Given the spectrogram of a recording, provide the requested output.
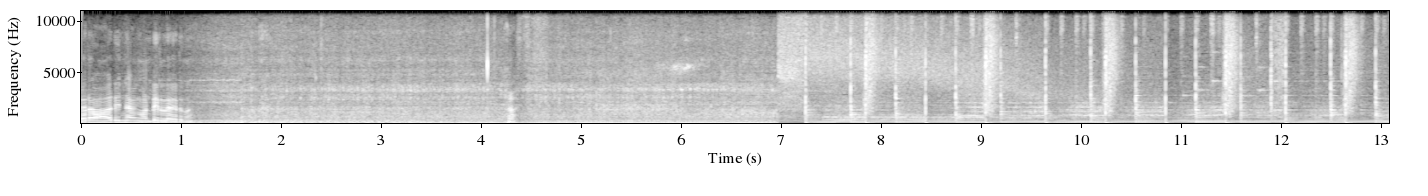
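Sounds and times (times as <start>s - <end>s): motorcycle engine running: 0.0s - 11.1s
brief falling tone: 7.0s - 10.3s
background music with a beat: 7.0s - 13.0s.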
